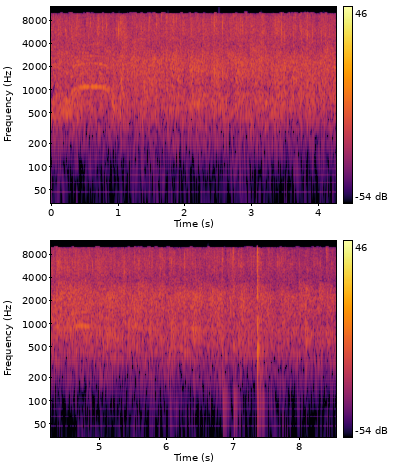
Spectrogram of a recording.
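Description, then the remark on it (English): A crowd applauds steadily for several seconds, clapping to bless the Lord, a dense wash of many hands clapping at an even loudness, with one sharper clap standing out near the end and no talking. “Come on, bless the Lord today with a hand clap.”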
